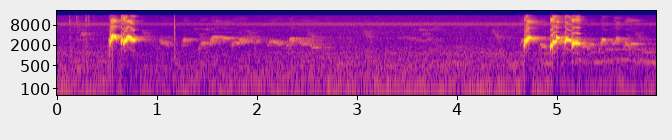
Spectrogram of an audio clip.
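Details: A red-whiskered bulbul sings in the morning, loud, bright, bubbling phrases with softer warbling between them, a song used to train and stimulate other bulbuls.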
